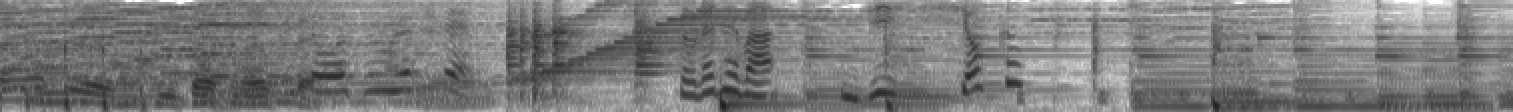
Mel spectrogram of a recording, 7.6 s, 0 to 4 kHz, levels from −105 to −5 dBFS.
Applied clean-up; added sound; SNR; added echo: none; none; none; none.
